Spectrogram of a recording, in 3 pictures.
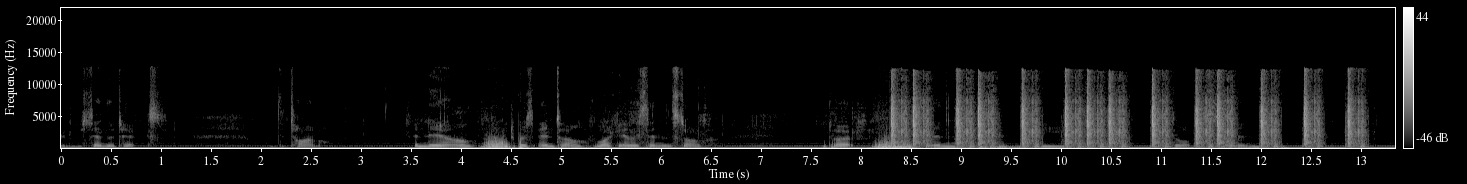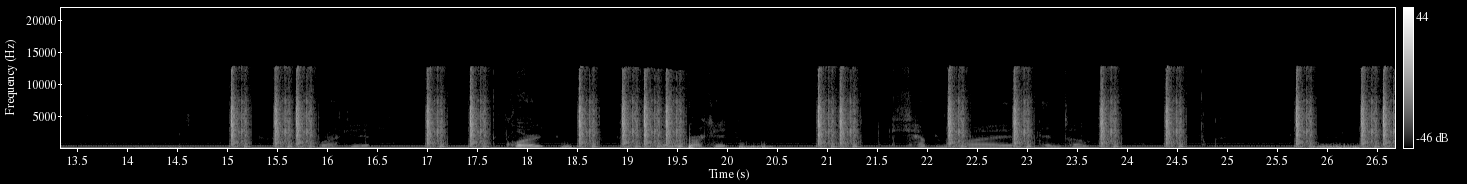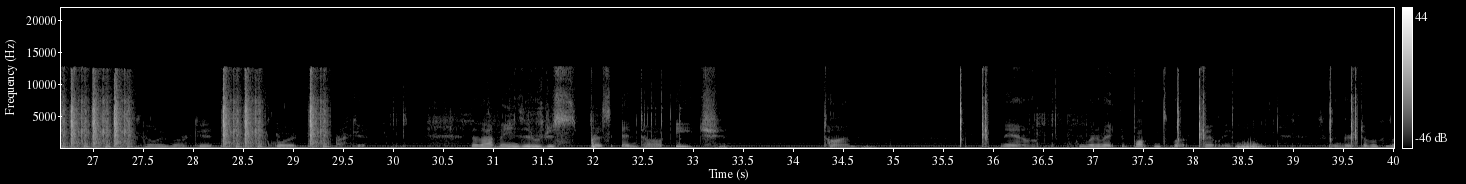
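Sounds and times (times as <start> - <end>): keyboard typing clicks: 8.3 - 13.2, 15.0 - 16.0, 17.0 - 17.7, 18.5 - 19.6, 20.9 - 21.4, 22.2 - 23.1, 23.7 - 24.8, 25.7 - 27.4, 28.3 - 29.4.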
